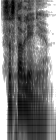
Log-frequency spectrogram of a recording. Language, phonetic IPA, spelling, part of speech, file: Russian, [səstɐˈvlʲenʲɪje], составление, noun, Ru-составление.ogg
- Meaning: making, compiling, working out, drawing up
